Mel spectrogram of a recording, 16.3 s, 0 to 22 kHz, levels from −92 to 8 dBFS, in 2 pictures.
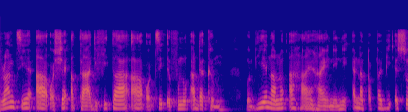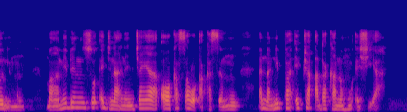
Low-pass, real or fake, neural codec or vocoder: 7.2 kHz; fake; codec, 16 kHz, 8 kbps, FunCodec, trained on LibriTTS, 25 frames a second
